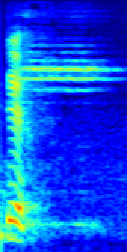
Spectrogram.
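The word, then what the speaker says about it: deaf: Bread, तो ई का उच्चारण हो रहा है यहाँ पे, ब्रेड। उसके बाद ये है डेफ, डेफ, डेफ।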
